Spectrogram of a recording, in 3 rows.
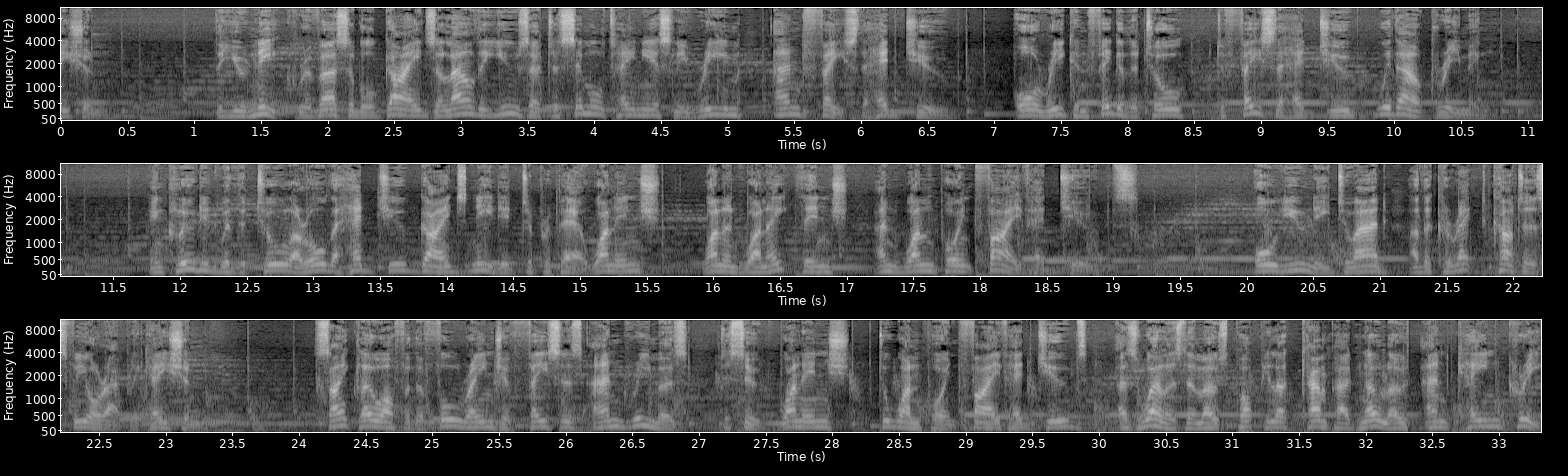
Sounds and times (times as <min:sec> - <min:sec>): Speech: 0:00.0 - 0:00.4, 0:01.2 - 0:10.8, 0:11.8 - 0:19.2, 0:20.1 - 0:23.3, 0:24.2 - 0:33.3
Music: 0:00.0 - 0:33.3.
